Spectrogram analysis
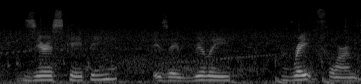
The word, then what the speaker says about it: xeriscaping: also landscape design called xeriscaping which a lot of people mispronounce and call it zero skating which it is not xeriscaping is a really great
